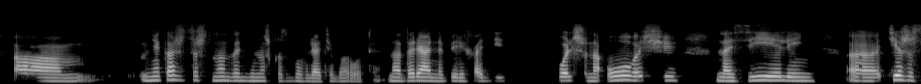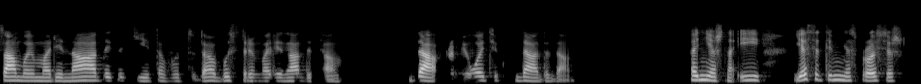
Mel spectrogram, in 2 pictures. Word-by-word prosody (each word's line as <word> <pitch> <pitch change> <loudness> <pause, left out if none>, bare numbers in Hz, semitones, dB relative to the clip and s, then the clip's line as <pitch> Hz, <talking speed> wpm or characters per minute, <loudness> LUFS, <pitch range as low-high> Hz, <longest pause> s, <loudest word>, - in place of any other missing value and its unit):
Ам, 160 -1 +1 0.5
мне 190 +1 -3
кажется, 195 0 -1
что 190 -1 -9
надо 180 -1 -3
немножко 165 -1 -8
сбавлять 150 -2 -6
обороты. 75 - -12
Надо 165 -1 -1
реально 170 -3 +3
переходить 160 0 -7 0.5
больше 180 -2 +1
на 160 - -1
овощи, 190 -1 0 0.3
на 165 -2 +1
зелень. 180 0 0 0.3
Э, 165 -1 +2
те 210 - +6
же 190 -2 -1
самые 180 -1 +5
маринады, 170 +2 +2
какие-то 165 -1 -11
вот, 155 0 -15
да, 175 +1 -1
быстрые 165 -1 -6
маринады 160 +1 -2
там. - - -6 0.7
Да, - - +8
пробиотик. 185 +1 -6
Да-да-да. 170 -3 -1 1.2
Конечно. 200 -5 +4
И 195 +4 -1 0.3
если 230 0 +3
ты 215 -1 -5
меня 210 -3 +1
спросишь, 175 -1 0
170 Hz, 115 wpm, -25 LUFS, 160-185 Hz, 1.2 s, Да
